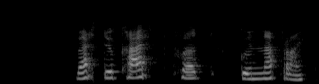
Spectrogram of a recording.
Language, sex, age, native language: Icelandic, female, 8, German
